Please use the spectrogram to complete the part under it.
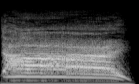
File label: man insult; Mount&Blade Warband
